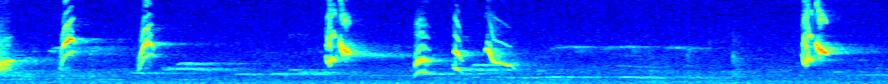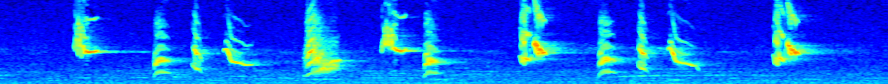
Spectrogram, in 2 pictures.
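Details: Long-tailed shrike (cendet) singing vigorously in a masteran tutor recording: sharp, very high downward-slurred chirps at irregular intervals, some in quick pairs, with a few short thin whistles between.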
